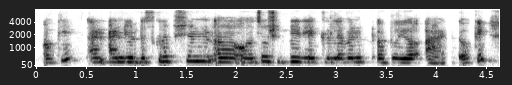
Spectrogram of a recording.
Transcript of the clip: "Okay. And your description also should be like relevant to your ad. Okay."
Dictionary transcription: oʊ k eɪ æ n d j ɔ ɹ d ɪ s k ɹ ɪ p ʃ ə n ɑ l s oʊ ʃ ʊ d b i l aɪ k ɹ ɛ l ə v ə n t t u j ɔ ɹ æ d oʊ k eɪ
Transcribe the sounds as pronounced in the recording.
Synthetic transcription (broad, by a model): oʊ k eɪ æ n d j ɔ ɹ d ɪ s k ɹ ɪ p ʃ ə n ɑ l s oʊ ʃ ʊ d b i l aɪ k ɹ ɛ l ə v ə n t t u j ɔ ɹ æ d oʊ k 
